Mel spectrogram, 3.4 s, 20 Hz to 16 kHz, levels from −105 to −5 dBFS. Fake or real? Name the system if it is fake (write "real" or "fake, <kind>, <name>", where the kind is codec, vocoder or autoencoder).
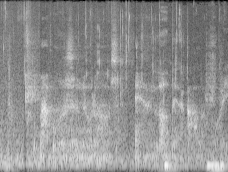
real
